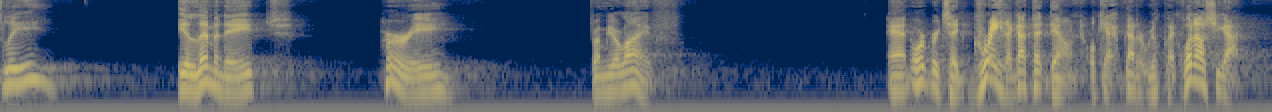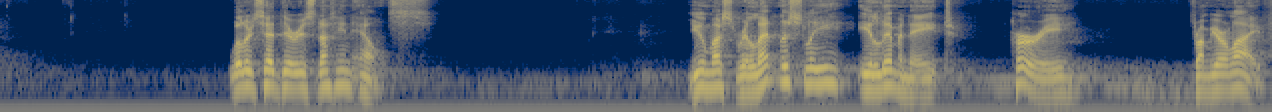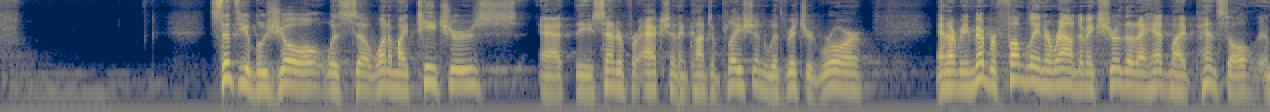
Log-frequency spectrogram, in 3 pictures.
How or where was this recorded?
large echoing room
